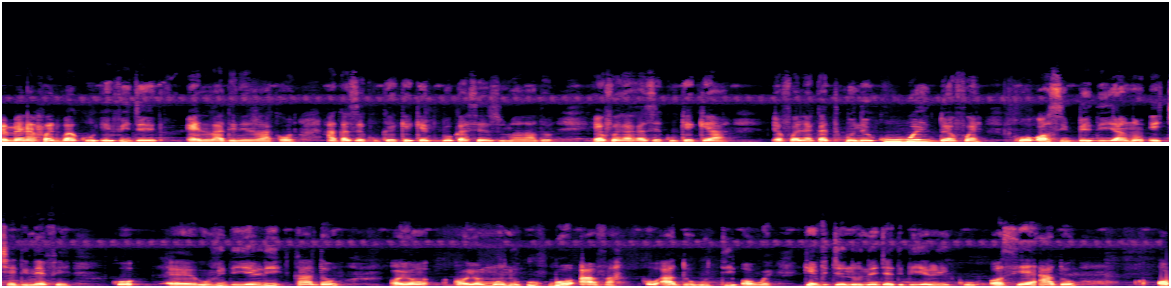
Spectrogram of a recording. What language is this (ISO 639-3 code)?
kpo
